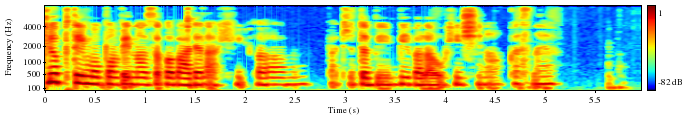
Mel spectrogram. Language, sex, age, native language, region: Slovenian, female, 18-29, Slovenian, Central Slovenia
